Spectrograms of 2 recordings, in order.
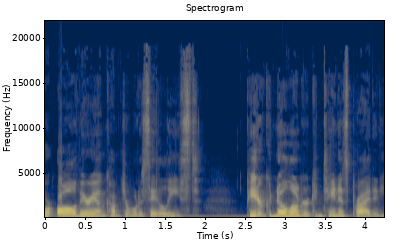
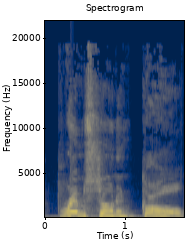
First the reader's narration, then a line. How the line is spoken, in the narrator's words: thundered Hook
